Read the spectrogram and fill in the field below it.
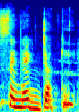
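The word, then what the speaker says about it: synecdoche: Students ना इसके pronunciation बहुत गलत करते, याद रखना इसका प्रोनाउंसिएशन इज सिनेक्डकी।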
